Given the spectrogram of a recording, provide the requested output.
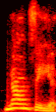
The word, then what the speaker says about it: Nonsy: originator of the word Nonsy is. They go by the name Who? Ill quit punk. Yeah. That is the originator of the name Nonsy. It is actually pronounced nons.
